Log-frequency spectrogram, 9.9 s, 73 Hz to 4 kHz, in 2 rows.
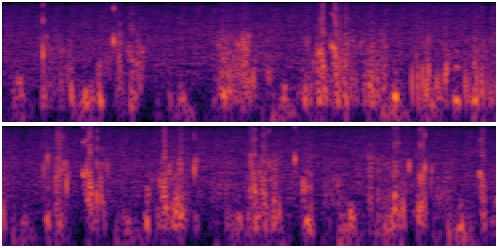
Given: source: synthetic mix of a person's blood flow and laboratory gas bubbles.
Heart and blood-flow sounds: Doppler ultrasound of blood flow; precordium
0.36-0.73 s: bubbles
0.78-1.41 s: bubbles
2.12-2.55 s: bubbles
2.62-2.70 s: bubbles
2.94-3.87 s: bubbles
4.05-5.00 s: bubbles
5.32-5.62 s: bubbles
5.71-6.01 s: bubbles
6.34-6.91 s: bubbles
7.37-7.74 s: bubbles
7.82-8.09 s: bubbles
8.57-9.04 s: bubbles
9.06-9.32 s: bubbles
9.68-9.80 s: bubbles
From the record:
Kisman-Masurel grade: 342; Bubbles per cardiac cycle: rolling drumbeat, 9 or more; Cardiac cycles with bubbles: 100%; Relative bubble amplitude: moderate (0.250 to 0.450); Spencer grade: 3 (all of the cardiac periods contain showers or single bubble signals, but not dominating or overriding the cardiac motion signals); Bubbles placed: only in the low amplitude regions of the cardiac cycle

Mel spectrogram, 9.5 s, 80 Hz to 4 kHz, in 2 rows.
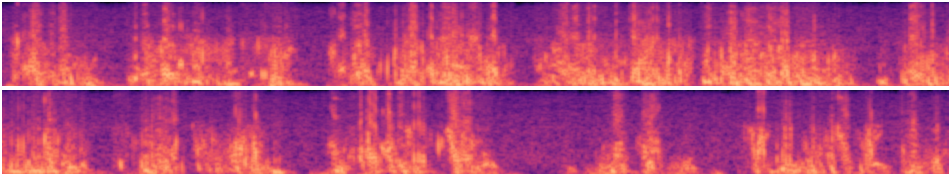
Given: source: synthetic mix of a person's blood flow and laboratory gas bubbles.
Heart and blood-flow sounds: Doppler ultrasound of blood flow; precordium
0.03-0.47 s: bubbles
0.61-1.48 s: bubbles
1.62-2.58 s: bubbles
2.65-4.29 s: bubbles
4.37-5.19 s: bubbles
5.29-6.19 s: bubbles
6.36-7.19 s: bubbles
7.69-8.21 s: bubbles
8.40-9.13 s: bubbles
9.23-9.48 s: bubbles
From the record:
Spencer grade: 4 (maximum detectable bubble signal sounding continuously throughout systole and diastole of every cardiac period, and overriding the amplitude of the normal cardiac signals); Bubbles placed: anywhere in the cardiac cycle

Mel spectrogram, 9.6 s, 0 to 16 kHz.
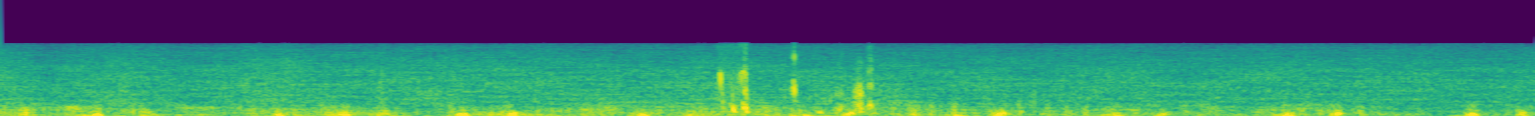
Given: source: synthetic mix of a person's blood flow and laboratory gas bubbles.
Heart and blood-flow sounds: Doppler ultrasound of blood flow; subclavian vein
4.47-4.71 s: bubbles
4.93-5.00 s: bubbles
5.08-5.31 s: bubbles
5.41-5.47 s: bubbles
From the record:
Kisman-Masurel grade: 223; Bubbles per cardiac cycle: several, 3 to 8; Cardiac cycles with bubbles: 10 to 50%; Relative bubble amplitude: loud (0.450 to 0.775); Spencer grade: 2 (many but less than half of the cardiac periods contain bubble signals, singularly or in groups); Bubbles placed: anywhere in the cardiac cycle

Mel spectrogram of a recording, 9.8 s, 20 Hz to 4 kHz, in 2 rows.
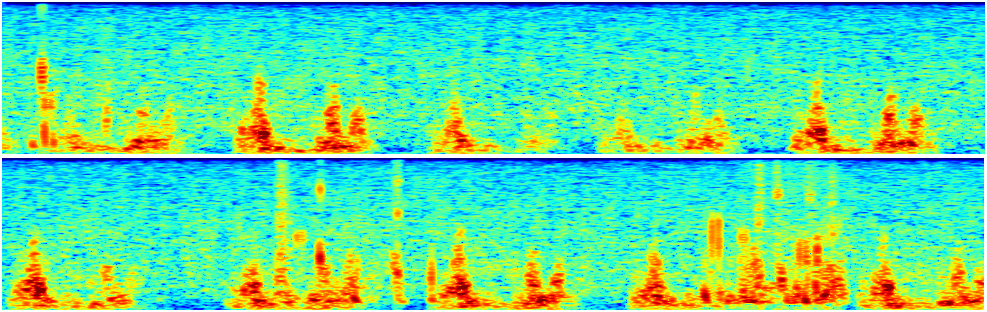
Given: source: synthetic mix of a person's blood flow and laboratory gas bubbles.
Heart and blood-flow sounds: Doppler ultrasound of blood flow; precordium
0.12-0.29 s: bubbles
0.50-0.56 s: bubbles
6.27-6.57 s: bubbles
6.63-6.82 s: bubbles
6.86-6.94 s: bubbles
7.04-7.11 s: bubbles
8.38-9.15 s: bubbles
From the record:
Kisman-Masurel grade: 222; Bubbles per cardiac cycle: several, 3 to 8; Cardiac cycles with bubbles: 10 to 50%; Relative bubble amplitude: moderate (0.250 to 0.450); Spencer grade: 2 (many but less than half of the cardiac periods contain bubble signals, singularly or in groups); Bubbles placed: only in the low amplitude regions of the cardiac cycle

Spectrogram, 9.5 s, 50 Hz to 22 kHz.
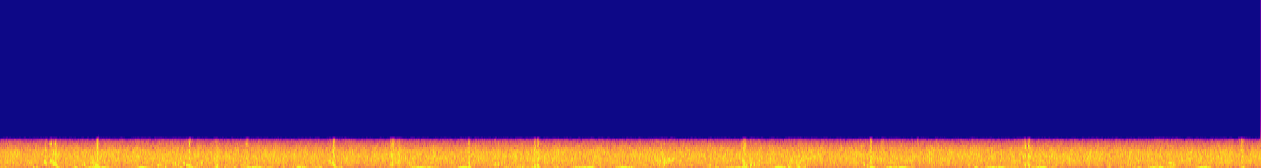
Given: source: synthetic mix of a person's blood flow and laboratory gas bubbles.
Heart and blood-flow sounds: Doppler ultrasound of blood flow; precordium
0.02-0.50 s: bubbles
0.57-0.82 s: bubbles
1.02-1.76 s: bubbles
1.80-1.95 s: bubbles
2.11-2.16 s: bubbles
2.25-2.61 s: bubbles
2.90-3.02 s: bubbles
3.05-3.11 s: bubbles
3.47-3.57 s: bubbles
3.70-4.24 s: bubbles
4.91-5.07 s: bubbles
5.29-5.37 s: bubbles
5.53-5.70 s: bubbles
5.87-6.06 s: bubbles
6.45-6.65 s: bubbles
7.65-7.76 s: bubbles
8.29-8.36 s: bubbles
8.45-8.54 s: bubbles
8.59-8.85 s: bubbles
9.29-9.38 s: bubbles
9.44-9.46 s: bubbles
From the record:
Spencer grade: 3 (all of the cardiac periods contain showers or single bubble signals, but not dominating or overriding the cardiac motion signals); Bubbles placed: anywhere in the cardiac cycle

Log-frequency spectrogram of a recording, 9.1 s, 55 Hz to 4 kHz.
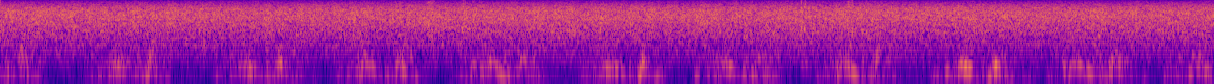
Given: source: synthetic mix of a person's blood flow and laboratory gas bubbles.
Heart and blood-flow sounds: Doppler ultrasound of blood flow; precordium
3.05-3.12 s: bubbles
3.15-3.35 s: bubbles
3.44-3.61 s: bubbles
3.76-3.98 s: bubbles
4.12-4.34 s: bubbles
5.67-5.88 s: bubbles
5.95-6.09 s: bubbles
6.26-6.53 s: bubbles
From the record:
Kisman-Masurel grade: 221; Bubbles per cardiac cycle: several, 3 to 8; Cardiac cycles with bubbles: 10 to 50%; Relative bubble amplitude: barely perceptible (0.100 to 0.250); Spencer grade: 2 (many but less than half of the cardiac periods contain bubble signals, singularly or in groups); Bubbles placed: anywhere in the cardiac cycle

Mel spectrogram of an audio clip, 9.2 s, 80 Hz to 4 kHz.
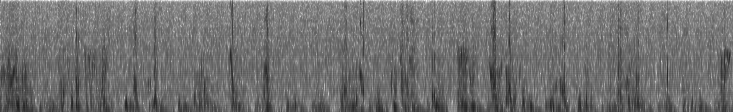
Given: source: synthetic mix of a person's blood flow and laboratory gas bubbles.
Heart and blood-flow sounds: Doppler ultrasound of blood flow; precordium
0.00-0.44 s: bubbles
0.71-1.37 s: bubbles
1.66-1.77 s: bubbles
1.81-1.99 s: bubbles
2.40-2.67 s: bubbles
2.83-3.08 s: bubbles
3.26-3.42 s: bubbles
4.23-4.54 s: bubbles
4.86-5.22 s: bubbles
5.36-5.59 s: bubbles
5.70-5.96 s: bubbles
6.07-6.54 s: bubbles
6.81-7.12 s: bubbles
7.29-7.43 s: bubbles
7.69-8.03 s: bubbles
8.30-8.38 s: bubbles
8.52-8.61 s: bubbles
8.96-9.14 s: bubbles
From the record:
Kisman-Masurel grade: 232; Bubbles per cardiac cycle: several, 3 to 8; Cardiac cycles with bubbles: 50 to 99%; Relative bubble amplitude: moderate (0.250 to 0.450); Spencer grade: 3 (all of the cardiac periods contain showers or single bubble signals, but not dominating or overriding the cardiac motion signals); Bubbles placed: anywhere in the cardiac cycle

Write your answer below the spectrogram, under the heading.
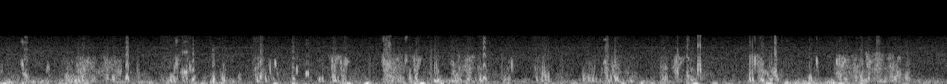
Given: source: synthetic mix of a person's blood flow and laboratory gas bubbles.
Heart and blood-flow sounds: Doppler ultrasound of blood flow; subclavian vein
0.00-0.04 s: bubbles
0.20-0.31 s: bubbles
0.46-0.52 s: bubbles
0.63-1.33 s: bubbles
1.59-1.99 s: bubbles
2.19-2.28 s: bubbles
2.38-2.42 s: bubbles
2.52-2.80 s: bubbles
2.92-3.12 s: bubbles
3.15-3.51 s: bubbles
3.81-4.23 s: bubbles
4.30-4.92 s: bubbles
5.03-5.16 s: bubbles
5.32-5.53 s: bubbles
5.80-6.37 s: bubbles
6.59-7.04 s: bubbles
7.46-7.82 s: bubbles
8.06-8.21 s: bubbles
8.33-9.13 s: bubbles
From the record:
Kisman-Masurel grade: 232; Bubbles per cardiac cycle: several, 3 to 8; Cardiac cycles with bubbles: 50 to 99%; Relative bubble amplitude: moderate (0.250 to 0.450); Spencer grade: 3 (all of the cardiac periods contain showers or single bubble signals, but not dominating or overriding the cardiac motion signals); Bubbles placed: anywhere in the cardiac cycle

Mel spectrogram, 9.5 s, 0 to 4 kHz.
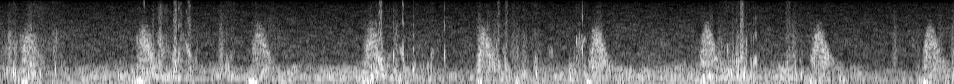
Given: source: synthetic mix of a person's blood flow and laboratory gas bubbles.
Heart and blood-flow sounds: Doppler ultrasound of blood flow; subclavian vein
0.00-0.67 s: bubbles
1.17-1.25 s: bubbles
1.35-1.99 s: bubbles
2.23-2.35 s: bubbles
3.67-4.35 s: bubbles
4.42-4.48 s: bubbles
4.94-5.26 s: bubbles
5.30-5.42 s: bubbles
5.47-5.54 s: bubbles
5.68-5.89 s: bubbles
7.18-7.60 s: bubbles
7.77-8.04 s: bubbles
From the record:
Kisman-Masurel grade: 332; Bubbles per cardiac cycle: rolling drumbeat, 9 or more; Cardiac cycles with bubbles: 50 to 99%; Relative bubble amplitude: moderate (0.250 to 0.450); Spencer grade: 3 (all of the cardiac periods contain showers or single bubble signals, but not dominating or overriding the cardiac motion signals); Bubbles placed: anywhere in the cardiac cycle

